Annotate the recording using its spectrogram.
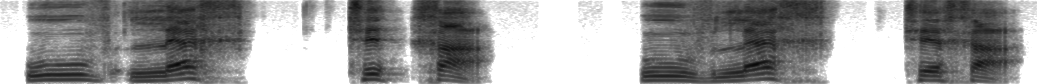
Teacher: Hear how that t is coming up with the tav, and how uvlech, there is no new vowel sound with the chaf.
